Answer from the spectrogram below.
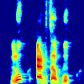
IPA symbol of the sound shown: ʊ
